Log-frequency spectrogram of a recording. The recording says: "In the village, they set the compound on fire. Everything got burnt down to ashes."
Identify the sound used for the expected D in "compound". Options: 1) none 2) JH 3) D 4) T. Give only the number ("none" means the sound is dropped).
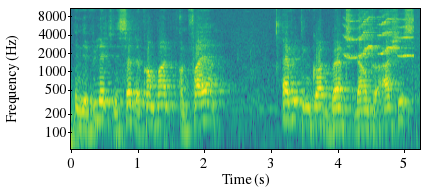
1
